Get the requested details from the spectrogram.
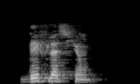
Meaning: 1. deflation 2. wind erosion
- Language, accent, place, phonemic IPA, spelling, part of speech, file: French, France, Lyon, /de.fla.sjɔ̃/, déflation, noun, LL-Q150 (fra)-déflation.wav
